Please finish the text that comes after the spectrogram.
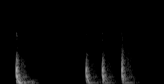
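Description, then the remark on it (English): Knocking on a door, fairly loud: one solid knock, a short pause, then three quicker knocks in a row, with no voices. “Just knock like that.”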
